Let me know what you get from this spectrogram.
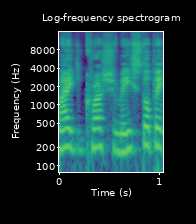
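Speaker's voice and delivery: high, loud little cartoon character voice. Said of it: "the cartoon face going".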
